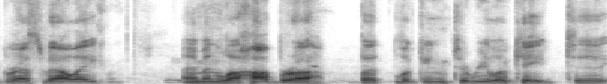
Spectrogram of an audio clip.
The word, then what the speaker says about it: La Habra: I'm in La Habra, but looking to relocate to either North K or out of state. Did I pronounce that right? La Habra. Yeah, you did.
